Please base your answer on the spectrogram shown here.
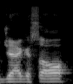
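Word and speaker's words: Jagusah: name he's like uh my name is charles jagasol and i was fired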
